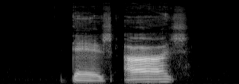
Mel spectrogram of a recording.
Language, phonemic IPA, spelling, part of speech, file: Navajo, /tèːʒʔɑ́ːʒ/, deezhʼáázh, verb, Nv-deezhʼáázh.ogg
- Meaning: third-person duoplural perfective of dighááh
